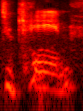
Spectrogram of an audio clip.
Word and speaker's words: Duquesne: it's pronounced Duquesne. Oh, Duquesne. I'm sorry. Yeah, she's a professor at Duquesne, if I say it right.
